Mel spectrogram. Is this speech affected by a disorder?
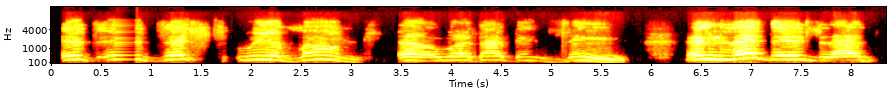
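Yes: cerebral palsy; cerebral palsy from birth, 37 years with condition; walking distance much reduced compared with before, suspects condition is progressive.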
